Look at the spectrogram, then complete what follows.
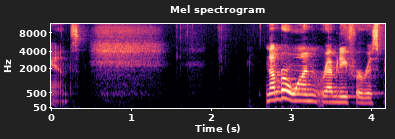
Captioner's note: inhales deeply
